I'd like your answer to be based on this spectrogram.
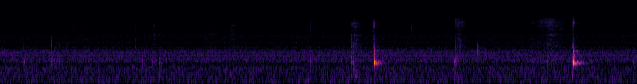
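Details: Two sharp, brief hiccup sounds about two seconds apart in a quiet room, with a few faint clicks between them; hiccups, with sneezes also in the recording.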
